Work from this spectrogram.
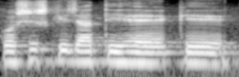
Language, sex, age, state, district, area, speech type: Urdu, male, 18-30, Bihar, Araria, rural, spontaneous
